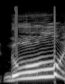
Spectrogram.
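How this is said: The pitch rises at the end. It is a question. "이렇게 끝을 올려야 됩니다"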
